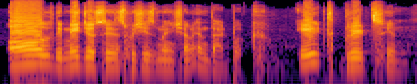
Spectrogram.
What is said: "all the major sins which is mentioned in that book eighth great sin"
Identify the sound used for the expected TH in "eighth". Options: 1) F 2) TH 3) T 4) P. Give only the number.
3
